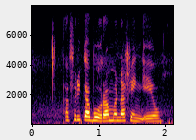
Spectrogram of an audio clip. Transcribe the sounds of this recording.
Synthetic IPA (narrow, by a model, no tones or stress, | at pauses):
afʊrikʼabʊɾamʊnaχeŋ̩ɪːʊ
